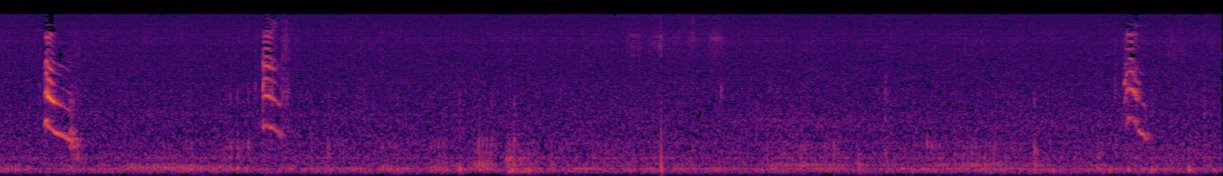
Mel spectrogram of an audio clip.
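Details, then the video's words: Bengal kitten Dilly talking in her new home: three brief, high, downward-sliding meows spaced a few seconds apart, with a low steady hum in the quiet room. "Bengal Kitten Dilly talking"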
